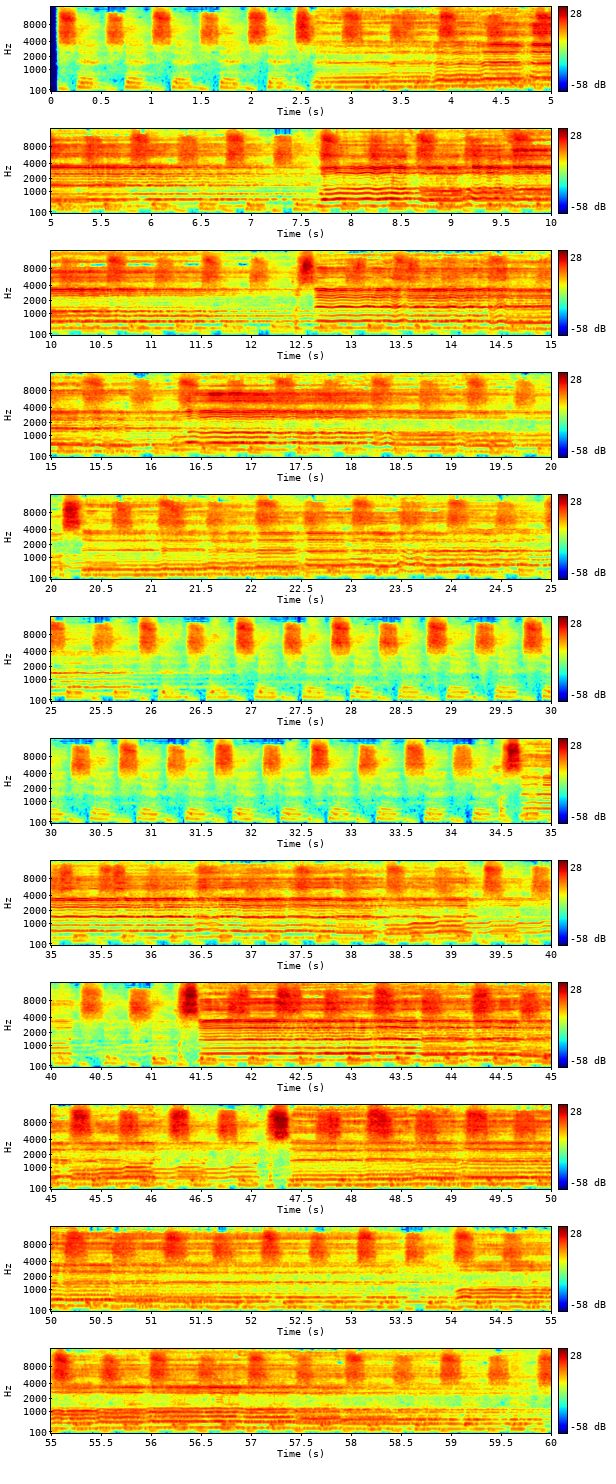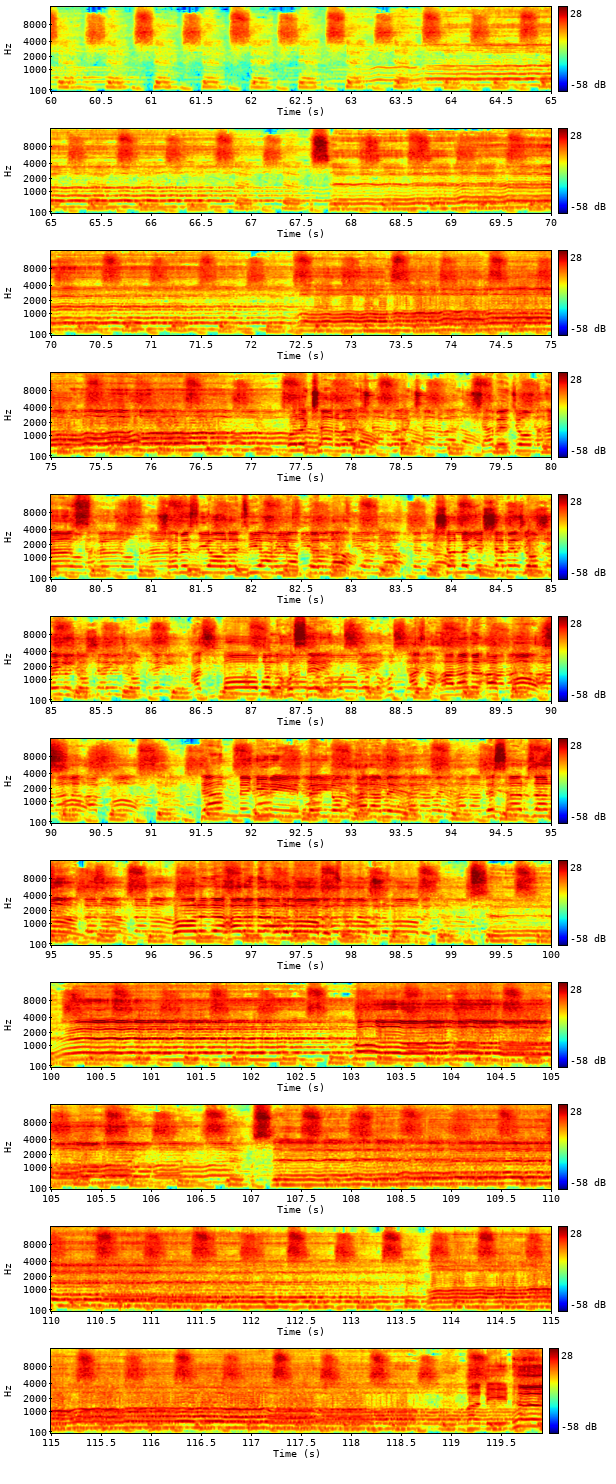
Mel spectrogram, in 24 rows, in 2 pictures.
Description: شور2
